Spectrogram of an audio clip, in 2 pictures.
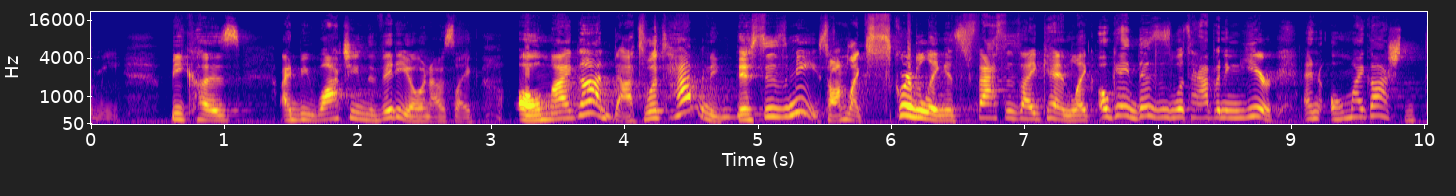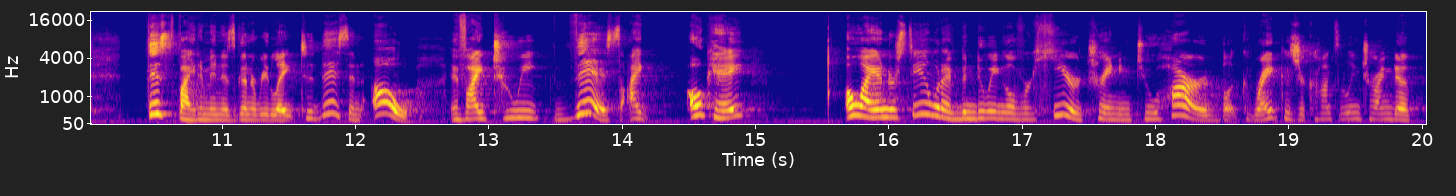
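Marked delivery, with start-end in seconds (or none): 3.2-5.5 high, loud burst of realisation; excited discovery. Retold or imitated. Watching the course video, she realises this is her: loud excited gasp. 7.6-18.5 excited realisation. Retold or imitated. Scribbling notes, realising things.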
